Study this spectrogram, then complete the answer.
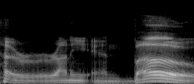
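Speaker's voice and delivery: weight lands on Bo. Practicing the show title ronnie and bo, stress on bo. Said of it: "That's where we put the emphasis on Bo".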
